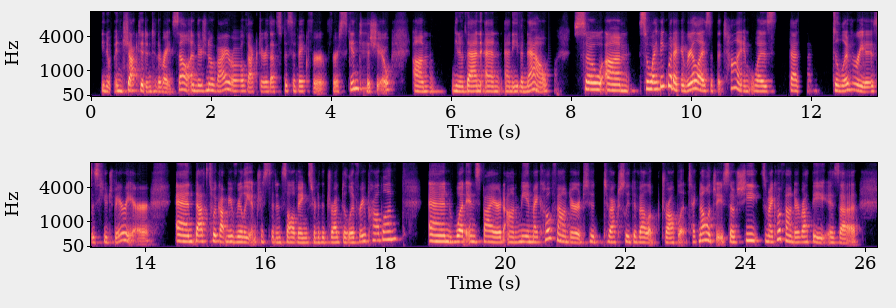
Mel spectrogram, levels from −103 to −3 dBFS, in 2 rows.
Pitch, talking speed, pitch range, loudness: 215 Hz, 185 wpm, 195-240 Hz, -23 LUFS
